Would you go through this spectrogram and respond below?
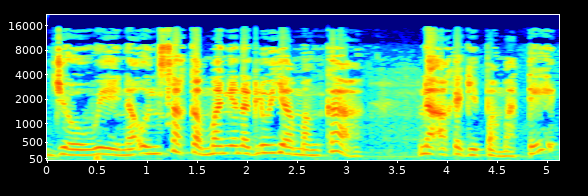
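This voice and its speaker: A woman's voice: lowish voice, animated, slow pace, a bit bright, slight background noise. A woman playing a caring provincial mother in a radio drama. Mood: concerned. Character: caring provincial mother giving her child instructions.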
